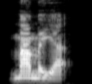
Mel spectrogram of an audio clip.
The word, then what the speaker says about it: mamaya: And then the next word is mamaya. Mamaya. Mamaya. Mamaya is spelled as M-A-M-A-Y-A.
